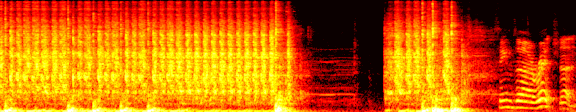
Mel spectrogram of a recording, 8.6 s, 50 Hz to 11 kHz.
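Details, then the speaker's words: 1980s BMW 1000cc engine in a homemade mini trophy truck, after bypassing a possibly leaking hose that could make the air flow meter run lean: engine catches and runs lumpy at a fast uneven beat with popping, then dies and restarts roughly. Not fixed; rough running. "i'm gonna say it's not fixed"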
